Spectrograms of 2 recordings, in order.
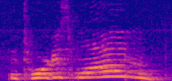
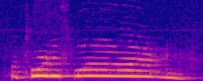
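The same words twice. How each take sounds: First: Said in the usual way. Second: Excited repeat. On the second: Shown as a demonstration. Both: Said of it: "repeats the line".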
